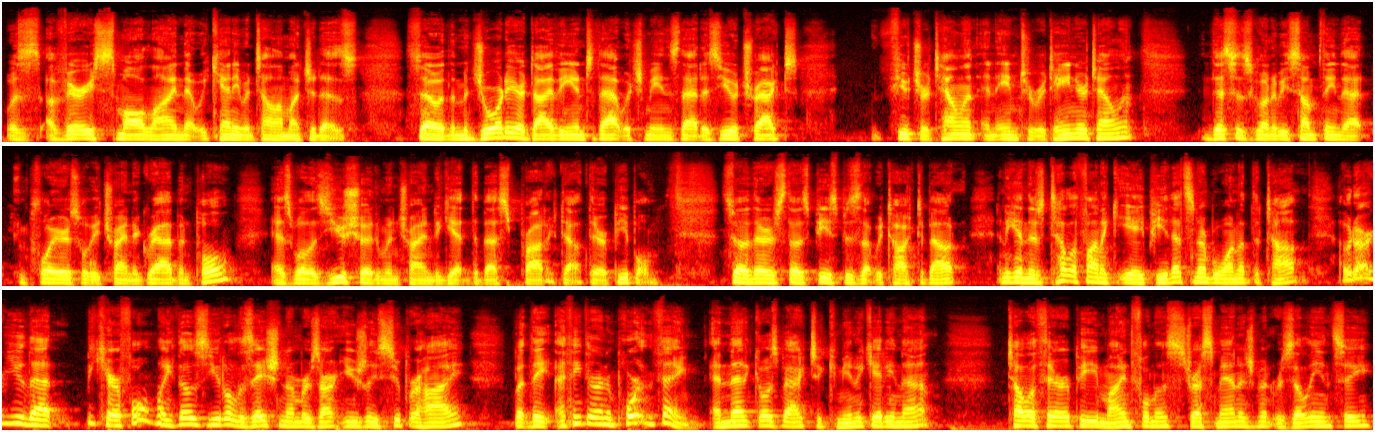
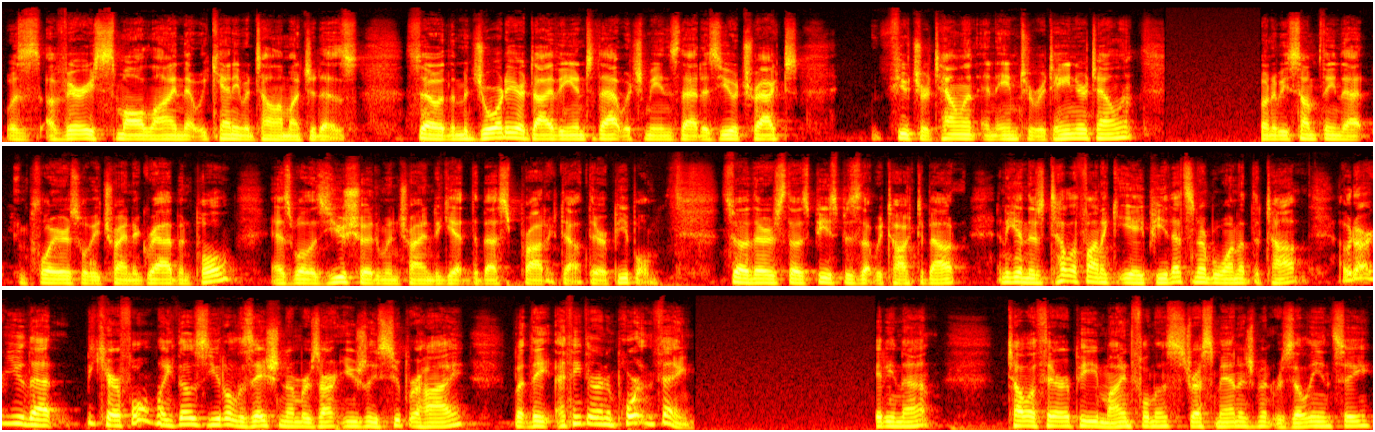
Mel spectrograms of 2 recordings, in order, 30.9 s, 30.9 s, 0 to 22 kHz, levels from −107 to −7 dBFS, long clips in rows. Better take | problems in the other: first | audio cutting out; at 8.5 s for 0.5 s and at 26 s for 1.5 s

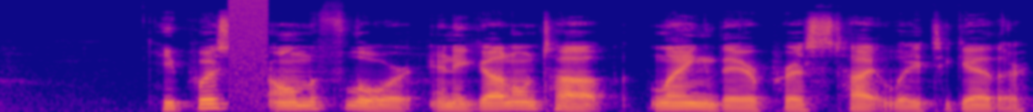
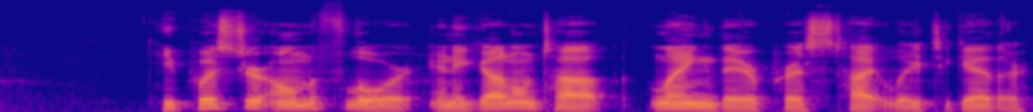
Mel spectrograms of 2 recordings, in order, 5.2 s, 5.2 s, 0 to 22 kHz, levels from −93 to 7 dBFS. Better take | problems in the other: second | audio cutting out; filled with static; at 1 s

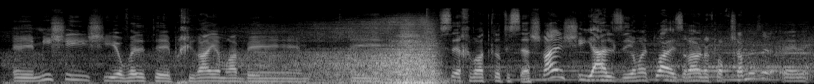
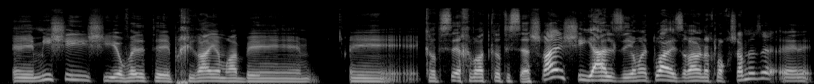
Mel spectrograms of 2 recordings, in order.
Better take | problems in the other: second | traffic noise; loud; throughout; as loud as the speech

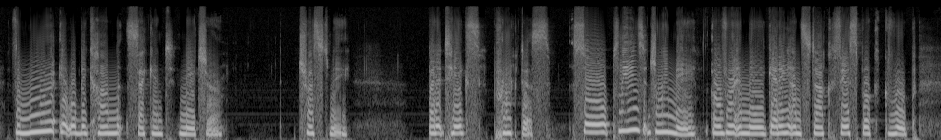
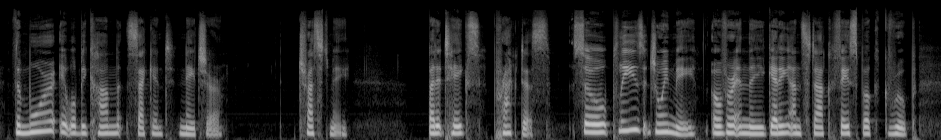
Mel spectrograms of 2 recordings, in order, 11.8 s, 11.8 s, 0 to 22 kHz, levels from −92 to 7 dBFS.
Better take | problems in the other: second | distortion; heavy; 4 dB below the speech

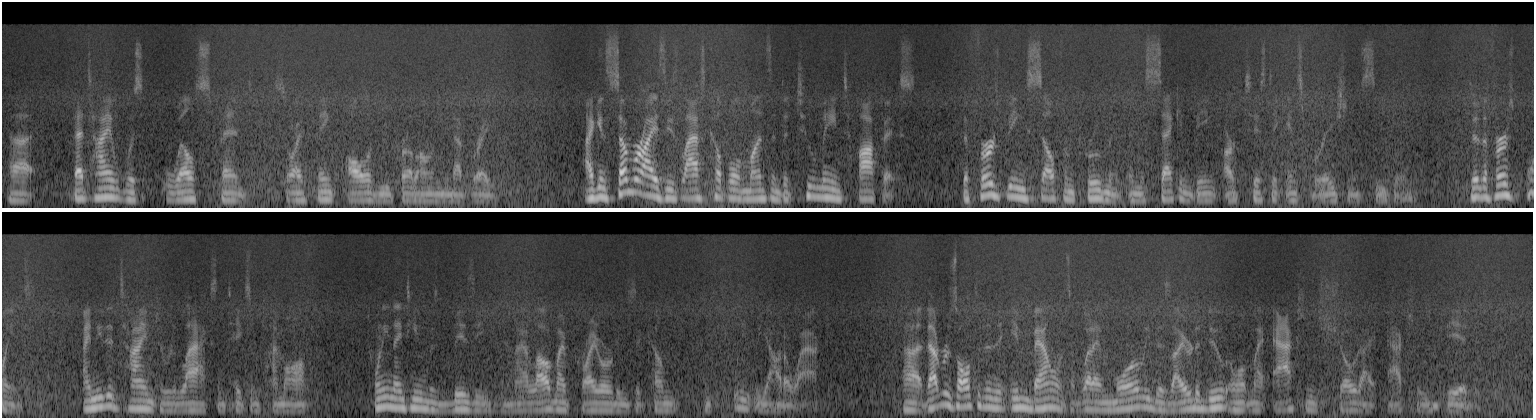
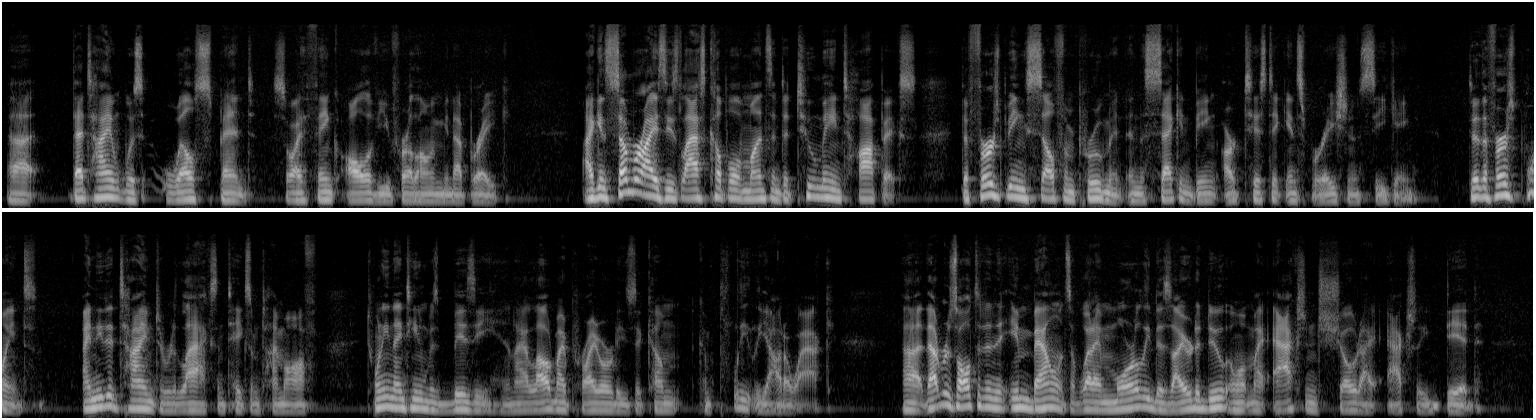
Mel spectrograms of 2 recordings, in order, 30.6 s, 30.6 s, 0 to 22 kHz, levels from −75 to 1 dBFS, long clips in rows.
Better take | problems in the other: second | hiss; loud; throughout; 3 dB below the speech; faint in the second

